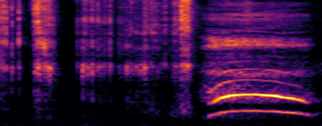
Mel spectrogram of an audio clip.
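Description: Crinkling and crackling of a small printed paper wrapper being peeled open by hand from a Mini Brands toy, a few short crackles in the first second. Near the end a woman gives a drawn-out "ooh".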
